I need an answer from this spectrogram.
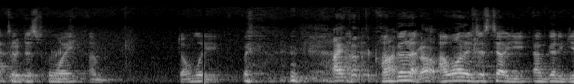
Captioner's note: laughter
